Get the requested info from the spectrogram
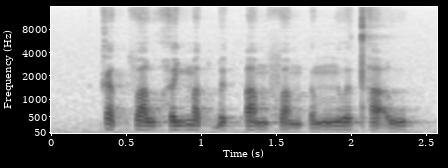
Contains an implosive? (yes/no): yes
